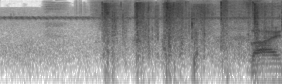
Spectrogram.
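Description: Footsteps crunch through dry leaves and undergrowth.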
